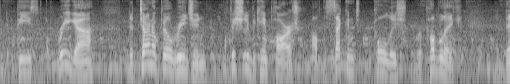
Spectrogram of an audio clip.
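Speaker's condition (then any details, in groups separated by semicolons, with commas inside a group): No condition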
